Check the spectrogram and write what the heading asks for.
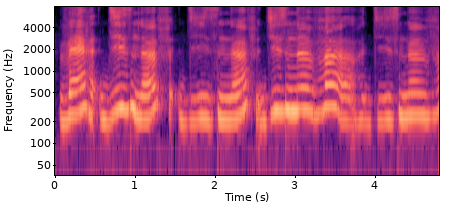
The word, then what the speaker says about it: vers: léa féminin singulier verts on ne prononce pas le s fait vers vers 19 19 19 heures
